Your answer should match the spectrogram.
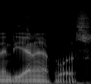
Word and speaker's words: Indianapolis: and I used to remember when he was the host at Crackers in Indianapolis.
